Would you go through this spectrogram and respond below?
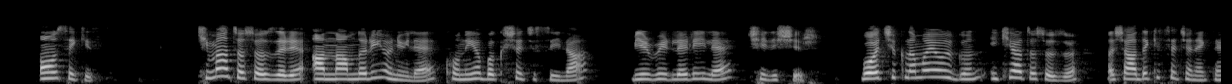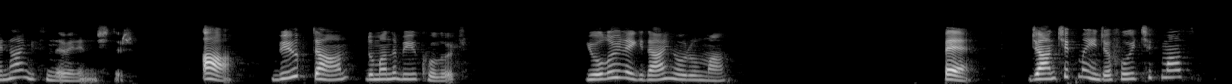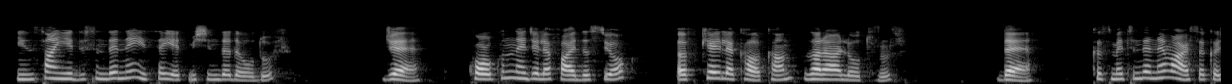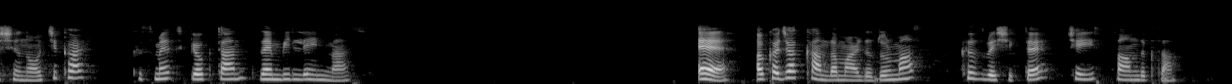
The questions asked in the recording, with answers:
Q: Bu açıklamaya uygun iki atasözü aşağıdaki seçeneklerin hangisinde verilmiştir?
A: Cevap D. Kısmetinde ne varsa kaşığını o çıkar.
